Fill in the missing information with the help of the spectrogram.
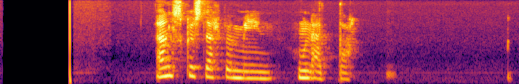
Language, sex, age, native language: Icelandic, female, 10, Icelandic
